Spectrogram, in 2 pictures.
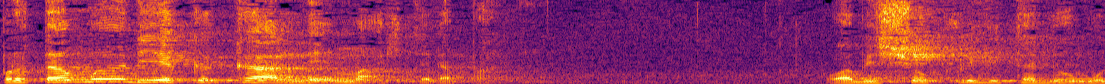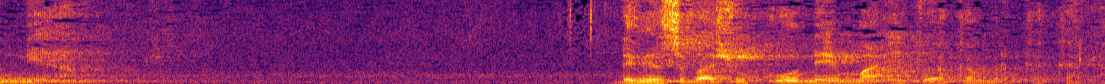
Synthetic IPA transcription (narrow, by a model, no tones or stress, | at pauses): pərt̪amãdiakəkalnɛʔma̰ʔkit̪əda̰pa̰t̪̚ | wabiʃukɾit̪adumunːiʔa̰m | dəŋansəbap̚ʃukʊrnɛʔmaʔit̪uakanbərkəka̰l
